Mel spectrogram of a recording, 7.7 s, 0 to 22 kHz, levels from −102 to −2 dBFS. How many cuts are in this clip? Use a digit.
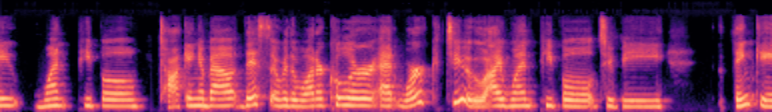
1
